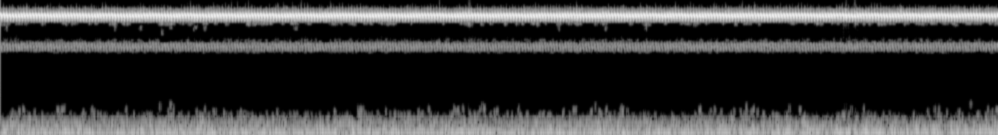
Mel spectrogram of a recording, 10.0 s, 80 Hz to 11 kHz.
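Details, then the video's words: White-whiskered bell cricket singing, from the 2020 National Institute of Biological Resources collection: an unbroken, steady high-pitched trill with a fainter lower tone beneath, holding even throughout, over a soft low background hum. "흰수염방울벌레, 여러번 듣기, 곤충소리"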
